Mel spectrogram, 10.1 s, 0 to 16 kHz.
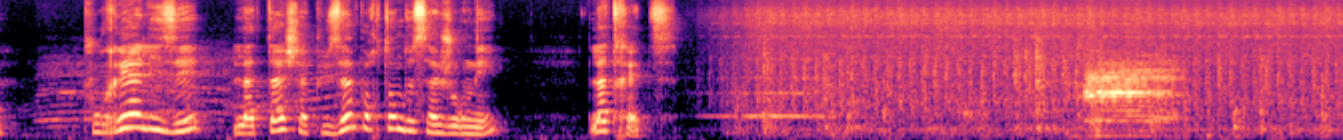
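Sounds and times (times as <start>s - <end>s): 
steady mechanical hum: 0.0s - 10.0s
sheep and lambs bleating in a barn: 0.1s - 2.8s, 8.0s - 9.0s
speech: 0.6s - 3.8s, 4.4s - 5.1s.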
